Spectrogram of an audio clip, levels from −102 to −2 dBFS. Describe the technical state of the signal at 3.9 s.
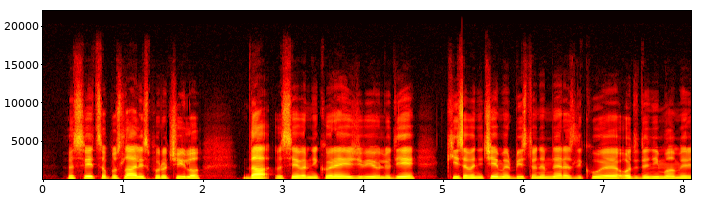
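At 3.9 s the signal is intact, with no technical fault present at that moment.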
